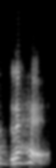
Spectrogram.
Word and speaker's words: ग्रह: देखो अब एक शब्द है ग्रह, इसका उच्चारण पता कैसे होगा? इसका उच्चारण होगा ग्रह। ग्रह कौन सा ग्रह? वो जैसे 9 ग्रह होते हैं ना, तारे नक्षत्र ये। और इसका उच्चारण कैसे होगा मुझे करके बताओ। इस वाले शब्द का इसका उच्चारण करो, ये कैसे होगा? ग्रह। हाँ ग्रह। ग्रह तो ये है, गृह। गृह है ना।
